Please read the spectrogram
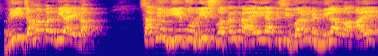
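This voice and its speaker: A man's voice: very high voice, a bit bright. A man teaching Hindi grammar in a classroom lecture, explaining step by step and repeating his points to the students. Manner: repetitive, explaining step by step and addressing students as friends. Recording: echoey room, voice from a distance.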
